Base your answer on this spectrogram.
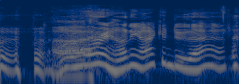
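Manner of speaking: very slow, dim, dopey voice, high-pitched. Redoing a role from an old ad together: dumb husband voice. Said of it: "The dumb husband voice".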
